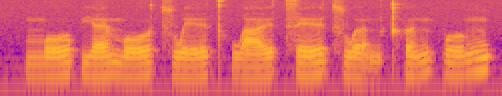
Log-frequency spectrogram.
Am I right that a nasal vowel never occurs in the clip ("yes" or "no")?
yes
